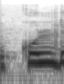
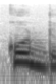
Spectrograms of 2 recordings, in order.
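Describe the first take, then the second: First: कुल्ड with a clear L before the D; L wrongly sounded. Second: कुड with a short vowel straight into D; silent L. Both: Shown as a demonstration. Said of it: "कुल्ड नहीं".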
